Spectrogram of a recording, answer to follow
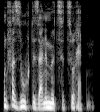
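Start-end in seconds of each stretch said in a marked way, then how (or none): none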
